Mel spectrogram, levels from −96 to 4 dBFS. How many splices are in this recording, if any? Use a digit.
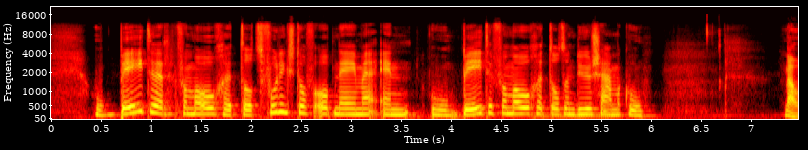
0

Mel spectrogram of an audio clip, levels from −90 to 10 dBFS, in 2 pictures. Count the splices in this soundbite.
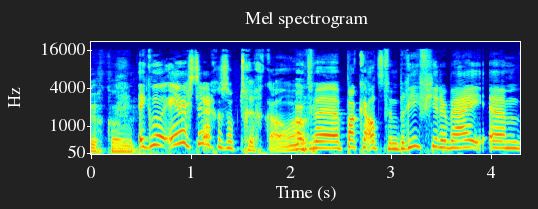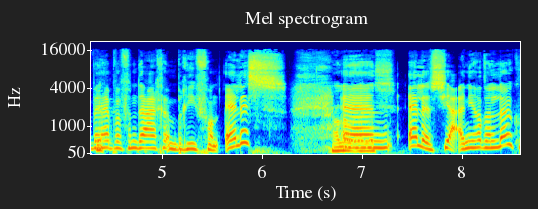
1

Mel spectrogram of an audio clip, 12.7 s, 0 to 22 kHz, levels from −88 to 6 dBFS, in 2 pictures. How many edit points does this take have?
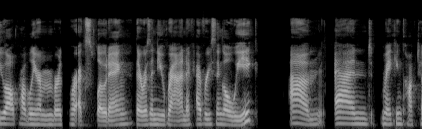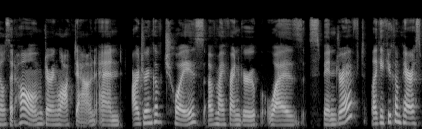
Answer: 4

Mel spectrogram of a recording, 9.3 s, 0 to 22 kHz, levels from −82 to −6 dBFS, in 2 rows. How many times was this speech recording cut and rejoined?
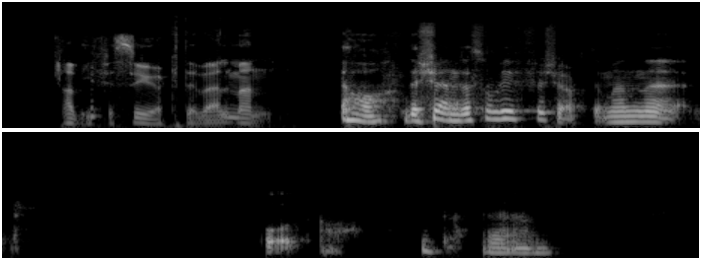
1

